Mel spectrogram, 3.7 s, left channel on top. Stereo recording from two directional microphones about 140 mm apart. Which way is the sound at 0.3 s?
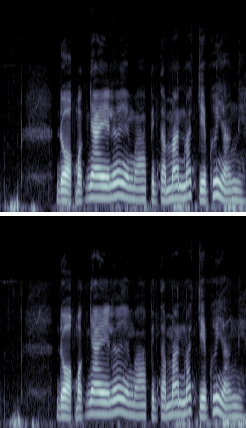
35° left (ahead or behind).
